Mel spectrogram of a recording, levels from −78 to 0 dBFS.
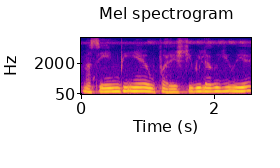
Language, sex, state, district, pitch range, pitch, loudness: Hindi, female, Bihar, Patna, 175-195 Hz, 185 Hz, -12 LUFS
